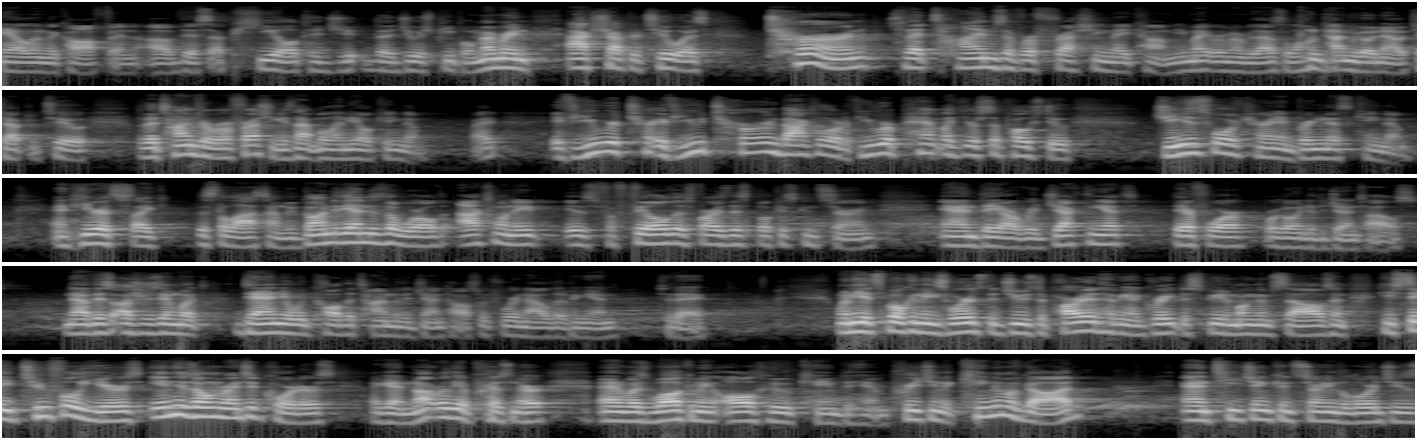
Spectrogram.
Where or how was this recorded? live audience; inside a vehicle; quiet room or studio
live audience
